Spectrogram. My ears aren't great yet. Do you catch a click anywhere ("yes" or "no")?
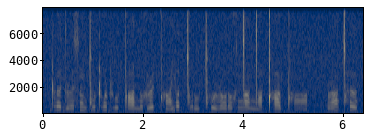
yes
